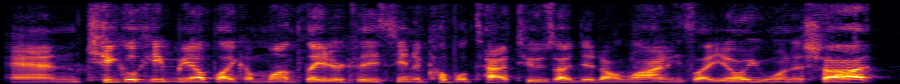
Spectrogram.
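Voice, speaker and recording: Talking very fast, this man from the United States has a mellow, steady voice on the low side. He's a tattoo artist in his thirties guesting on a podcast, spinning casual conversational stories full of slang and occasional swearing.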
